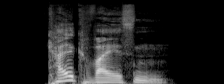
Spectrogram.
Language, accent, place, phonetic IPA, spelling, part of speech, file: German, Germany, Berlin, [ˈkalkˌvaɪ̯sn̩], kalkweißen, adjective, De-kalkweißen.ogg
- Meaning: inflection of kalkweiß: 1. strong genitive masculine/neuter singular 2. weak/mixed genitive/dative all-gender singular 3. strong/weak/mixed accusative masculine singular 4. strong dative plural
